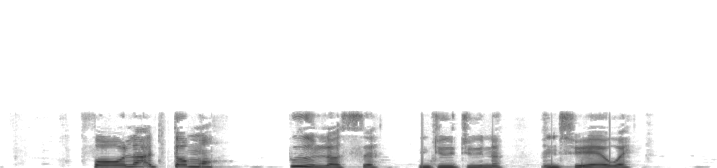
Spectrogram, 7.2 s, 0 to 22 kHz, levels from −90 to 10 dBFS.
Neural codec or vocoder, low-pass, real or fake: none; 7.2 kHz; real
